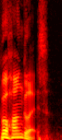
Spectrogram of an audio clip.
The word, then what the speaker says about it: Bojangles: Also, I found out that I have been saying it very northernly because I call it Bojangles, and it's supposed to be Bojangles. – I believe it's pronounced Bojangles. – And more are saying this as well. But I've been yelled at already. – You were putting the emphasis on the wrong part? – Yeah. On Jang.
